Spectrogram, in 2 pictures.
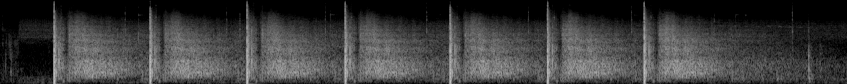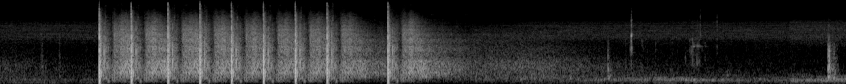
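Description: An AF1911 S15 9mm pistol with an aluminum frame, fed from a Glock magazine, fires a steady string of about seven sharp shots, then a quicker volley of around nine, loud and close.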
